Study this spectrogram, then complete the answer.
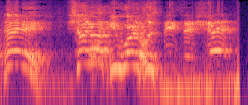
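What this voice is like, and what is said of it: Angry yelling. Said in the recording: “Stop yelling”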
